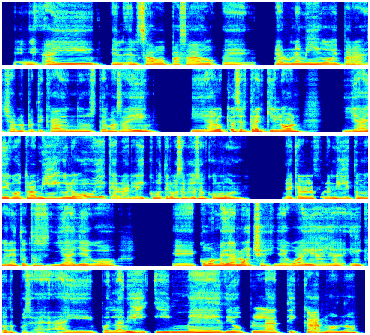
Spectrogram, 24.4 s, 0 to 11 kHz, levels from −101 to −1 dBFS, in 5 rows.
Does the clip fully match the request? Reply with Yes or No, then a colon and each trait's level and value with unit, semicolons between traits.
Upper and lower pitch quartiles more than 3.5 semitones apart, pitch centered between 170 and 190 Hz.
No: average, 4.2 semitones; low, 135 Hz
